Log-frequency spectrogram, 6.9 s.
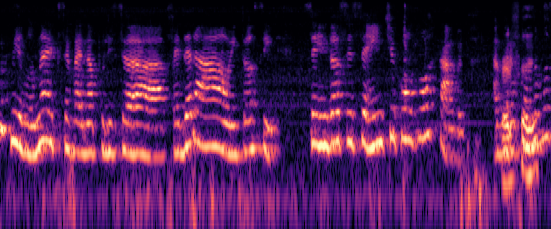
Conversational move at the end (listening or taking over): listening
